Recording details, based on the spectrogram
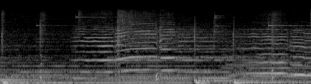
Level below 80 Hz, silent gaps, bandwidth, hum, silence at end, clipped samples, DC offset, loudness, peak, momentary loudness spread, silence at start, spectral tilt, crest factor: -36 dBFS; none; 13.5 kHz; none; 0 s; under 0.1%; under 0.1%; -30 LUFS; -16 dBFS; 6 LU; 0 s; -4.5 dB/octave; 14 dB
